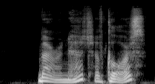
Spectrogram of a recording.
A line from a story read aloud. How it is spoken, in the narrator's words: answered, rather coldly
